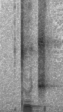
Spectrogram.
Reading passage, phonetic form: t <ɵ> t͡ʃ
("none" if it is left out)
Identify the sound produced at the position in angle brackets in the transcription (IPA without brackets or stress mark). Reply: ɵ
